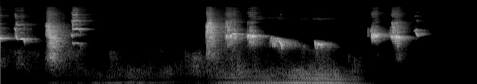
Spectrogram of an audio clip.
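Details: Gacor singing of a lesser green leafbird, used to lure and tutor birds: loud, high, slurred chirps and descending whistled notes in quick bursts, with a low hum underneath during the middle phrase.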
